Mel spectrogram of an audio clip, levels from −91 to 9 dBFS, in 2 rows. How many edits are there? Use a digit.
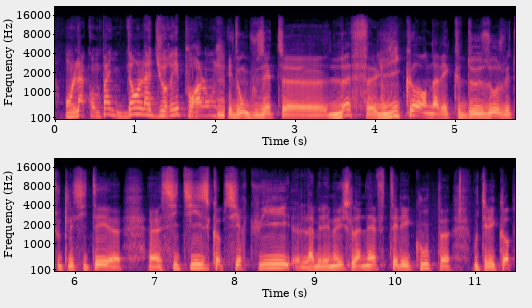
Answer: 1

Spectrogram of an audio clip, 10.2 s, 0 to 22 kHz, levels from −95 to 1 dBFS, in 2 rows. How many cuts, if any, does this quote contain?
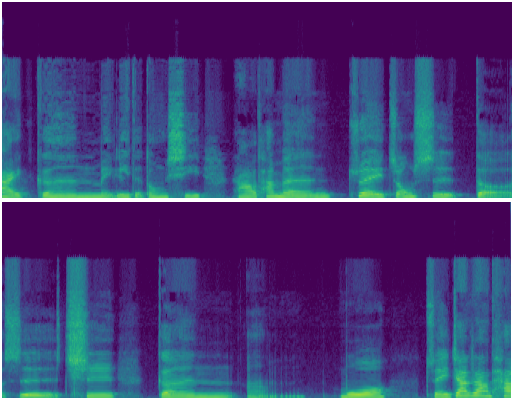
1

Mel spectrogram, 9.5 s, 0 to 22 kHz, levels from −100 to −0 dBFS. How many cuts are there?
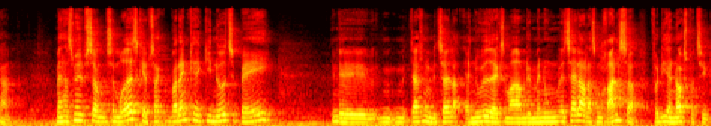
1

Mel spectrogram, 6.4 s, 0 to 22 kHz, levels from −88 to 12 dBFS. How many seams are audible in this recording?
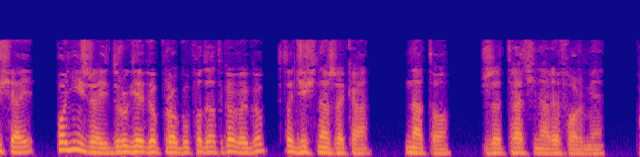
1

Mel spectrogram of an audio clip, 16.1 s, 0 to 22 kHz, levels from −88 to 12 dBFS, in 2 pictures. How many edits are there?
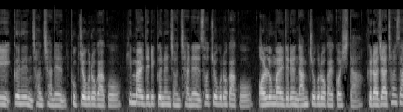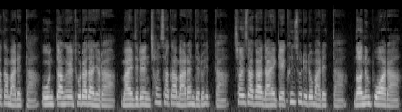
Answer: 1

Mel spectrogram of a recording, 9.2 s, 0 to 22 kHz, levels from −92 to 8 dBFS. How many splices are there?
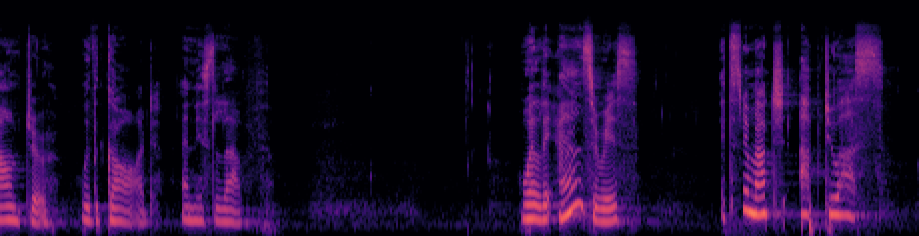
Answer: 1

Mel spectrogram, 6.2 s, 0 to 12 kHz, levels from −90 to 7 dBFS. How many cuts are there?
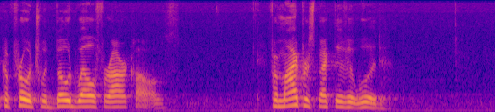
0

